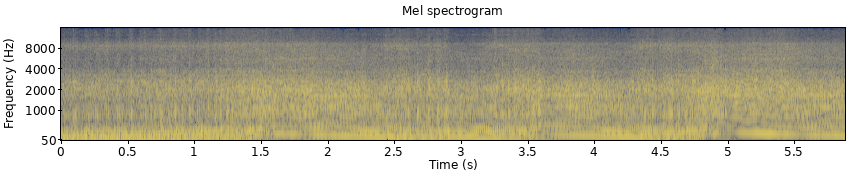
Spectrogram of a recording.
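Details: RD350F1 two-stroke, 31K, left in a garden for decades, running for the first time in perhaps 20–30 years: it snaps up through four or five quick throttle blips and drops back each time, revving freely with a crisp ring-ding rasp.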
